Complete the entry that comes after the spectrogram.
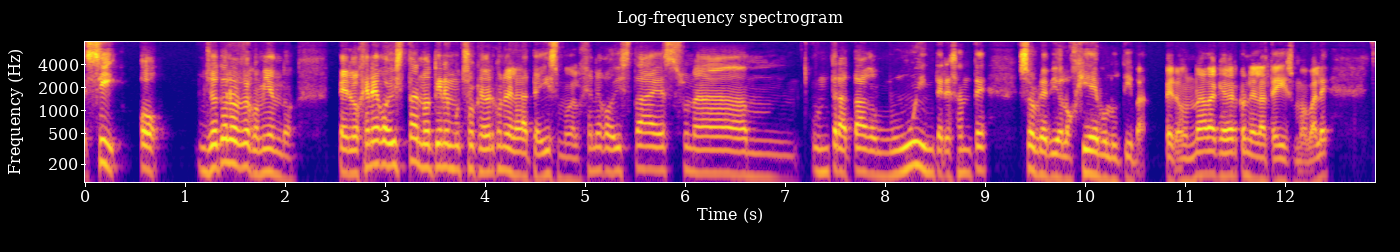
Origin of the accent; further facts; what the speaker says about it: Valladolid, Castile and León, Spain; now in Seville, Spain; soy de Valladolid, estudié en León y ahora mismo vivo en Sevilla.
